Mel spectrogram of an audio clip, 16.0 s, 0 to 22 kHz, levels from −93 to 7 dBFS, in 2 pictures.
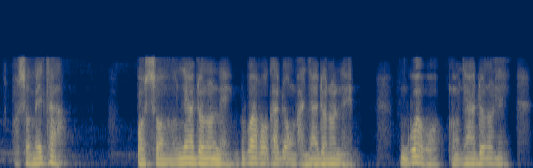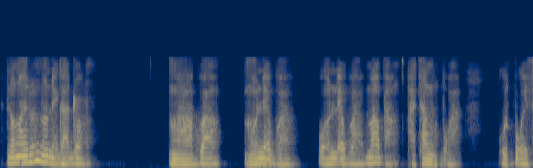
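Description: It's a speech recording, and the whole thing has that rough, hissy halo and smeared underwater feel, with nothing above about 5.3 kHz. Heavy Nellymoser compression is the likely culprit; the damage fits a bitrate around 22 kbps, starving quieter bands and filling them with noise.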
